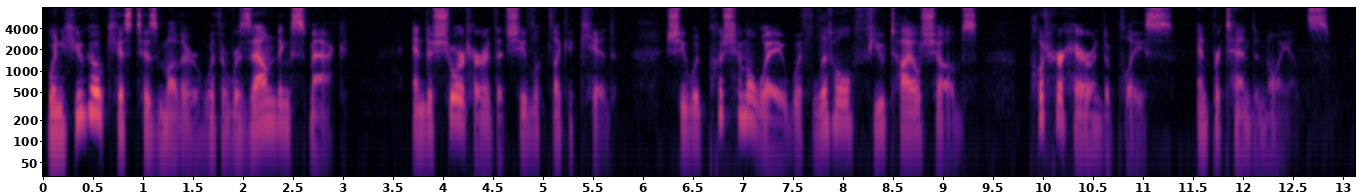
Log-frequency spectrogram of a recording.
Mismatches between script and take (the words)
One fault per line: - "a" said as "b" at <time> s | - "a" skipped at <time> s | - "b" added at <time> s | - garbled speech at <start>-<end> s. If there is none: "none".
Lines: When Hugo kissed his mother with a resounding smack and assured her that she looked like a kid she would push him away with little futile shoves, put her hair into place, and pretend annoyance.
none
